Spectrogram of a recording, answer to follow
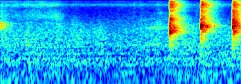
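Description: Whiteboard marker on the board: quiet strokes for most of the time, then two short, sharp taps near the end as writing begins.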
